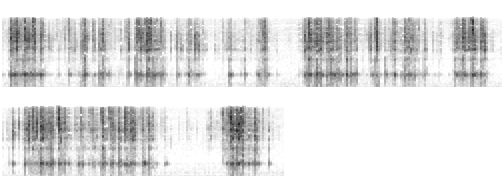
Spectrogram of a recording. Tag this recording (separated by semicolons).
crushed; ice-cubes; shake; water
